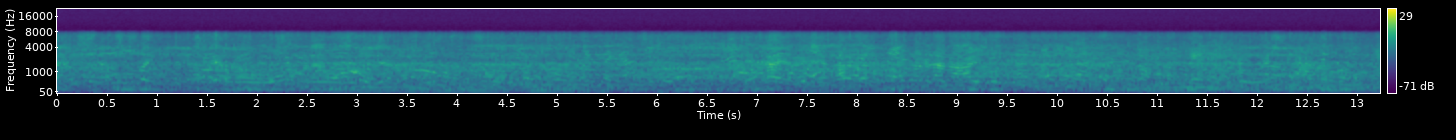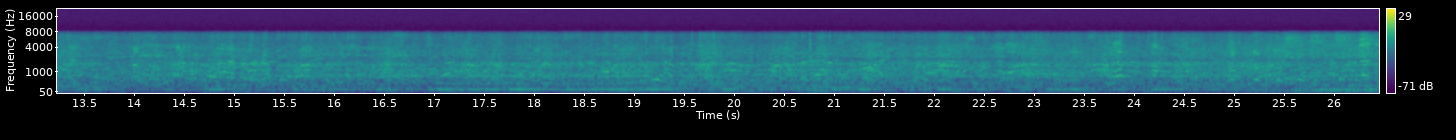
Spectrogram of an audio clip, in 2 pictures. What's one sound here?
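A large crowd of men and women chatters and chants outdoors, close around.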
